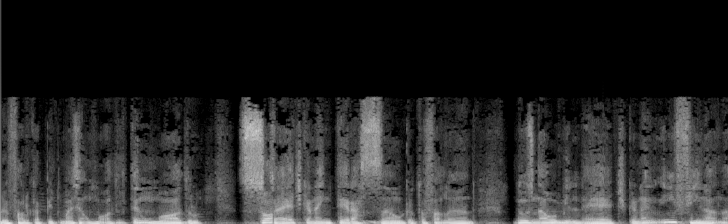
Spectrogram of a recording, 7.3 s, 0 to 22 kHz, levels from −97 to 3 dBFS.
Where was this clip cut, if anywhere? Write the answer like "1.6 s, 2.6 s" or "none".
2.7 s, 4.1 s, 5.3 s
